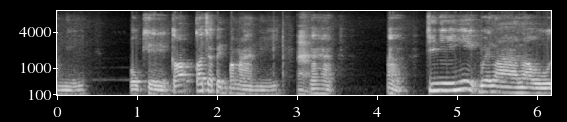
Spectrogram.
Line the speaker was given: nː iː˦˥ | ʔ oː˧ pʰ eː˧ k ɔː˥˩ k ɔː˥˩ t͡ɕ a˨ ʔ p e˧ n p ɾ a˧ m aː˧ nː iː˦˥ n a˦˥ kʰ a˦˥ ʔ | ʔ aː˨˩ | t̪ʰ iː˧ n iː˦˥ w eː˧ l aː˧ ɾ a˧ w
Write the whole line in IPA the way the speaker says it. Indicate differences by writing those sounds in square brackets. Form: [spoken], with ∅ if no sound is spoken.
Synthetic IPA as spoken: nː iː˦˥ | ʔ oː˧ [kʰ] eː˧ k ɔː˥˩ k ɔː˥˩ t͡ɕ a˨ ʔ p e˧ n p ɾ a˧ m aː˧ nː iː˦˥ n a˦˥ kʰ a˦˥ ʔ | ʔ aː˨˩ | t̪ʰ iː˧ n iː˦˥ w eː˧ l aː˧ ɾ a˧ w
